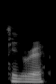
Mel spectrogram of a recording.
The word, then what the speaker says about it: Fenrir: But a lot of wolf images in Viking mythology is Fenrir. I probably pronounced the name wrong. – Fenrir.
